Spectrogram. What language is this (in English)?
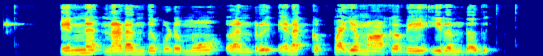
Tamil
